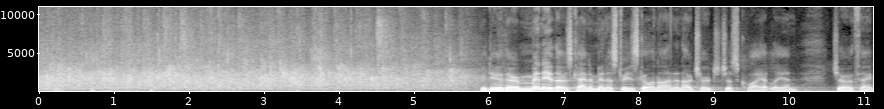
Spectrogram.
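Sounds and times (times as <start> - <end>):
audience applause: 0.0 - 6.0
speech: 5.9 - 11.1.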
